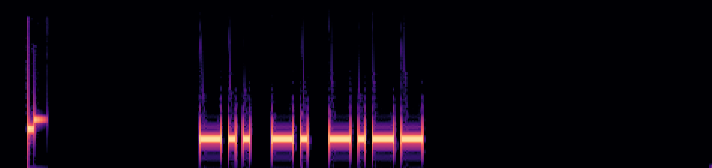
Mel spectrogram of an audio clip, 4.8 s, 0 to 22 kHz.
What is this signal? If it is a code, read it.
Morse code, heard as a keyed tone, about 25 wpm, 700 Hz. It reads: DNY
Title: USA Call Sign Postfixes - 3 Letters 25wpm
